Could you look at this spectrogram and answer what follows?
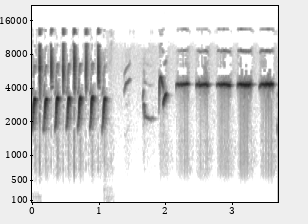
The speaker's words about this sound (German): Man könnte also sagen, der Gesang folgt einem bestimmten Aufbau. Könnte man vielleicht sogar sagen, einer Art Satzbau? Das würde bedeuten, der Gesang der Singvögel erfüllte ein weiteres wichtiges Kriterium von Sprache, die Syntax.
